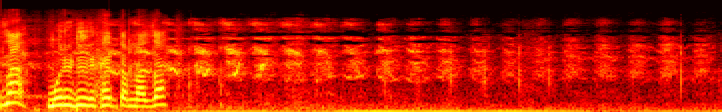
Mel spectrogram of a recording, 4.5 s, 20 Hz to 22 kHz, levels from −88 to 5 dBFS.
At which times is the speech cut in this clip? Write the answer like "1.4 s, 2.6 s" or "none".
1.1 s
